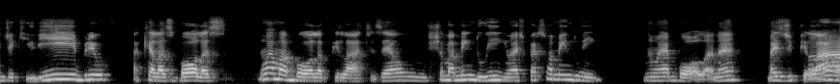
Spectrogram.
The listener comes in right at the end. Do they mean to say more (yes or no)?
no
